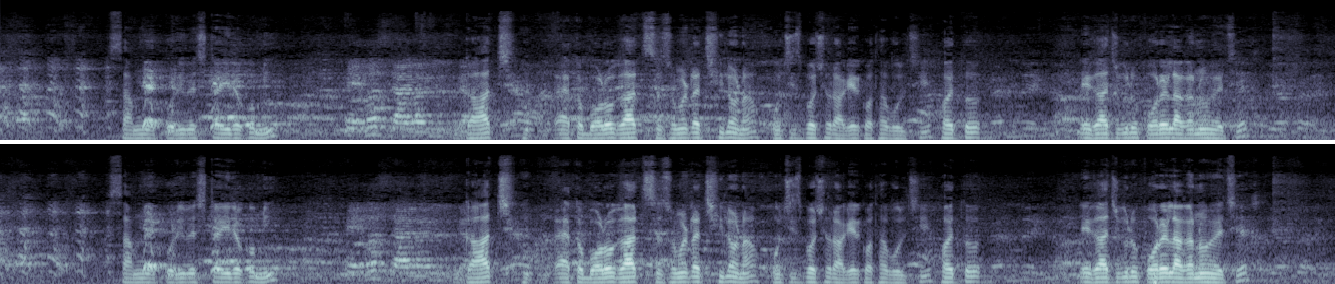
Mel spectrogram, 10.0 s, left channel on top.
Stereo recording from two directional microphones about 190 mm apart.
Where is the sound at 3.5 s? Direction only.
10° right (ahead or behind); by 9.3 s 30° right (ahead or behind).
